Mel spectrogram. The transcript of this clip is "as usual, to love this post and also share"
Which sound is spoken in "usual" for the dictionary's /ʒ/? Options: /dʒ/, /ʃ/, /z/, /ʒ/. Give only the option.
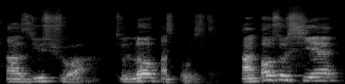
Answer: /ʃ/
